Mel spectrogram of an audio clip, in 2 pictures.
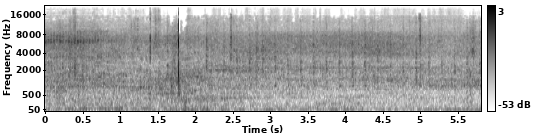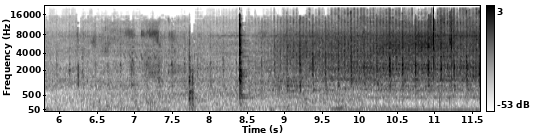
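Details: Mazda 6 1.8 engine idling with an irregular light knock, roughly three taps a second; cause not identified. Engine knock.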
